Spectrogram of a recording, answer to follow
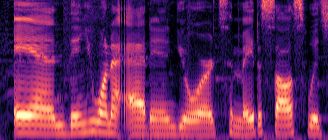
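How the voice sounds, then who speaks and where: A woman speaks in a fairly low voice at a moderate pace. It is a normal speaking voice. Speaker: lifestyle vlogger. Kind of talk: cooking tutorial. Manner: casual, many fillers.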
